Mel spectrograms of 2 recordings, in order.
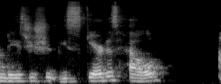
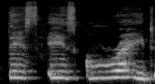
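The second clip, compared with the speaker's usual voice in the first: slow high delight; 11 semitones higher, 4 dB quieter, much slower than usual. Retold or imitated. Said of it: "I'm like".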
